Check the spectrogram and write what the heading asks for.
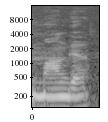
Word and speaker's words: manga: It's manga. – Manga? – Mm-hmm. Yay, we said it wrong together. Woo! – The correct term is manga.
